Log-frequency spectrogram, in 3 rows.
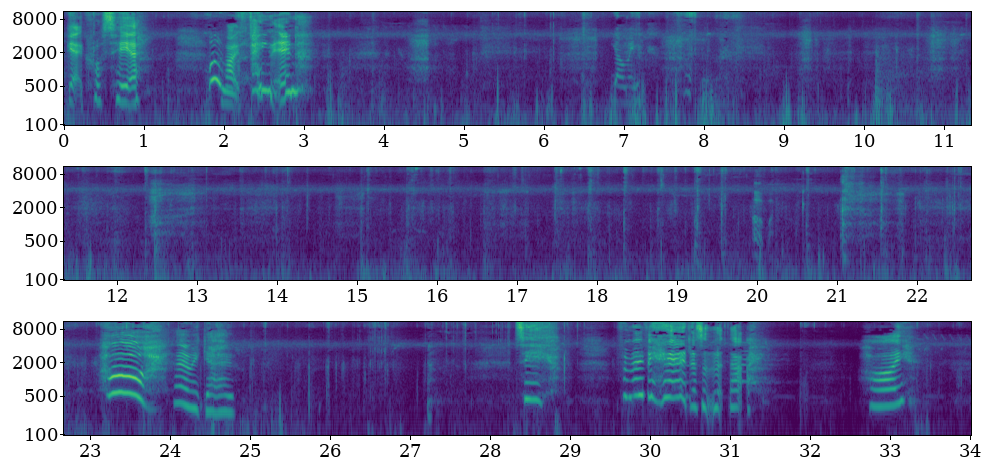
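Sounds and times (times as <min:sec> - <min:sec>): footsteps on steel deck: 0:00.0 - 0:31.0
low rumble: 0:03.0 - 0:23.2.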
